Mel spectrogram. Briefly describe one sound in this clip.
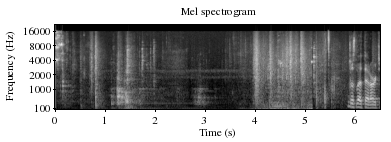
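Metal parts clunk and scrape as a heavy radiator is shifted.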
